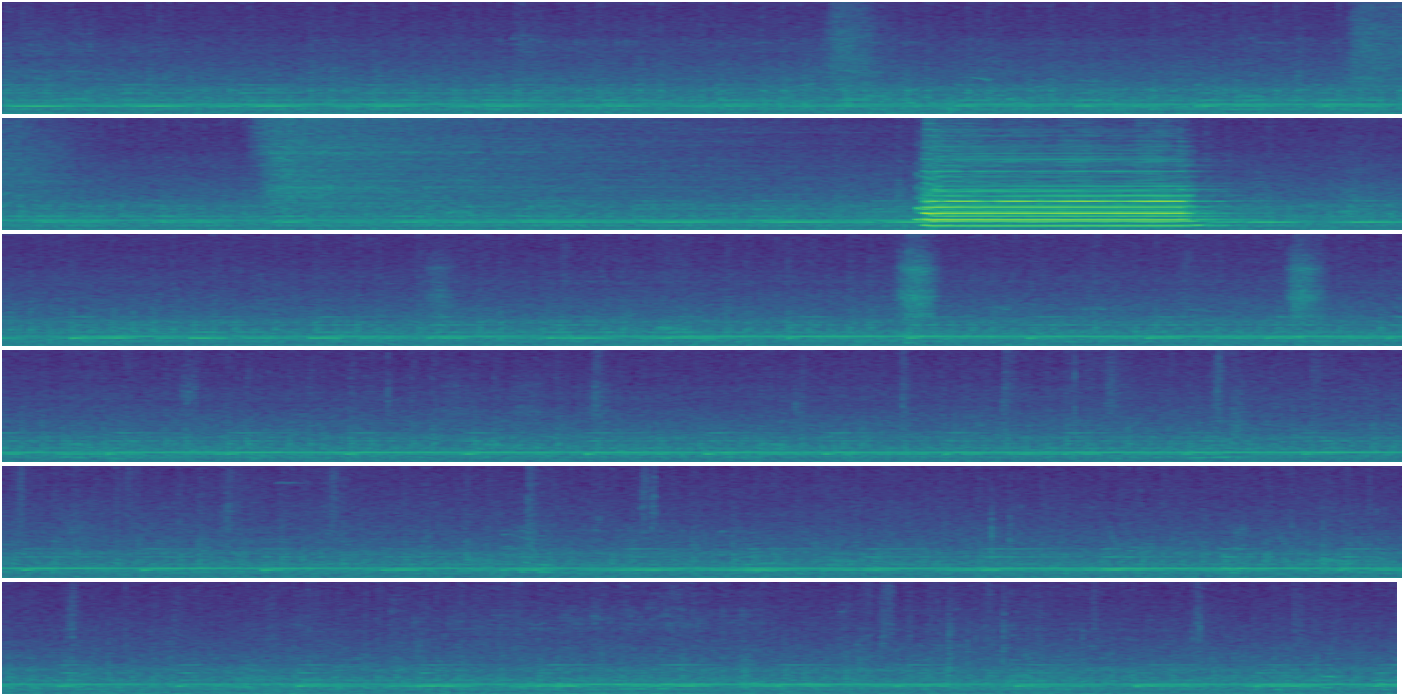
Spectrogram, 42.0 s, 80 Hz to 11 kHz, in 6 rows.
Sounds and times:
Vehicle: 0.0s - 41.9s.

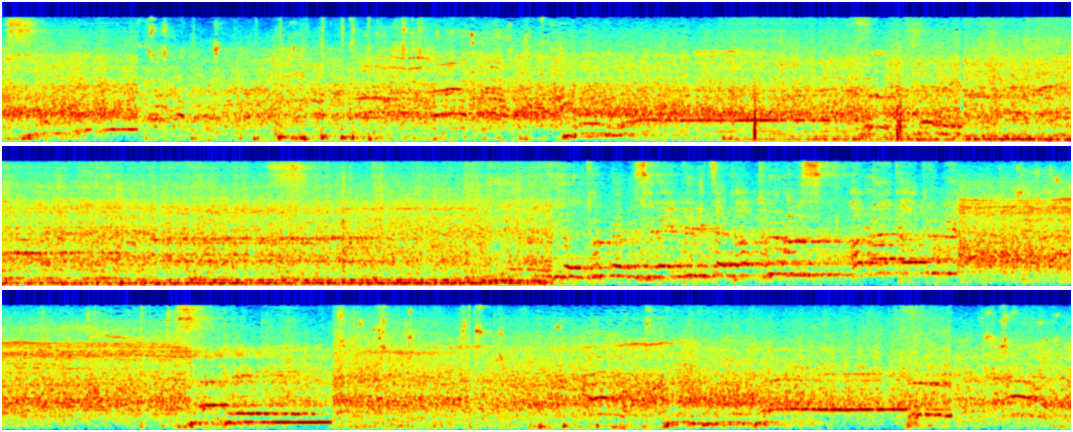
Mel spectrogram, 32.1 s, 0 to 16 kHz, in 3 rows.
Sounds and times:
Music: 7.3s - 16.3s
Speech: 8.5s - 9.6s, 15.8s - 20.3s, 23.2s - 24.7s.

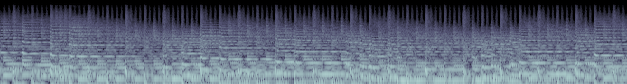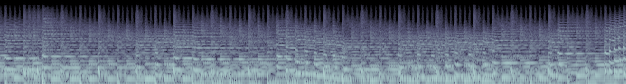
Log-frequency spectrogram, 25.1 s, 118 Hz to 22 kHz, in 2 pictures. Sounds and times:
Video game music: 0.0s - 25.0s.

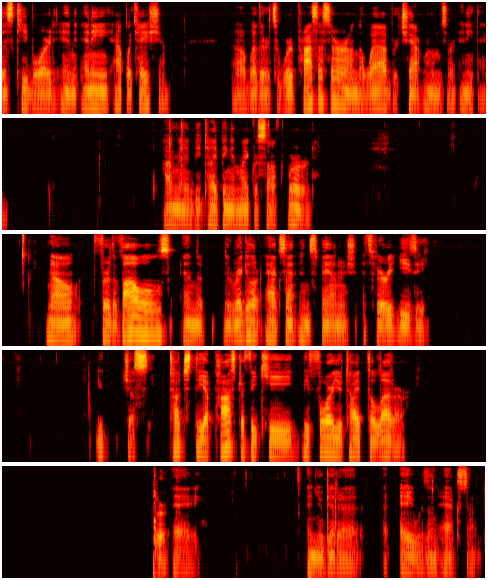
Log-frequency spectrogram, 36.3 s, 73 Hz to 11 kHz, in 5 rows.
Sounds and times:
Speech: 0.0s - 2.6s, 3.5s - 7.4s, 9.6s - 12.0s, 14.8s - 21.0s, 23.2s - 27.9s, 31.3s - 32.0s, 33.5s - 36.2s.

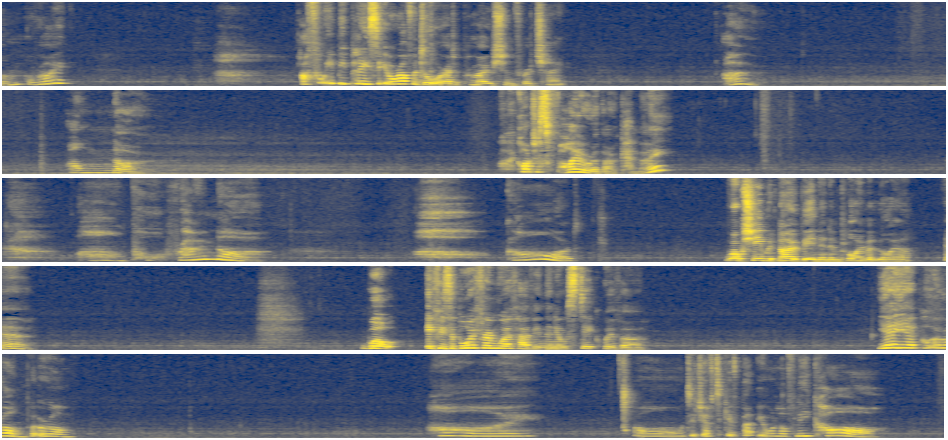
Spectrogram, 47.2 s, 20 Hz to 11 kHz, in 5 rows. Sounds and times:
Narration, monologue: 0.0s - 30.2s, 30.9s - 38.8s, 41.6s - 47.0s.

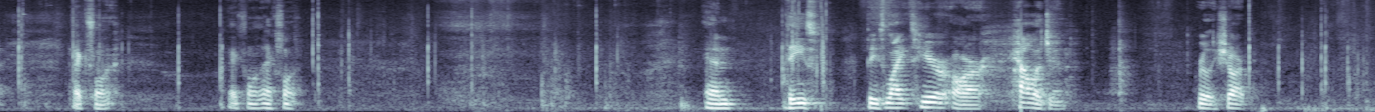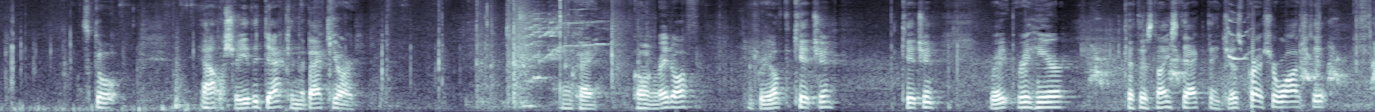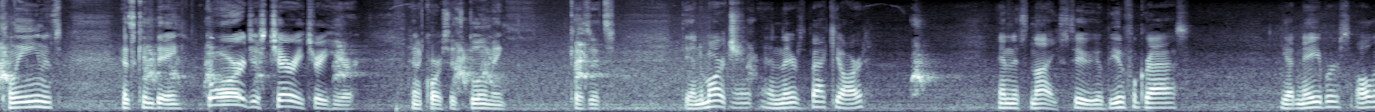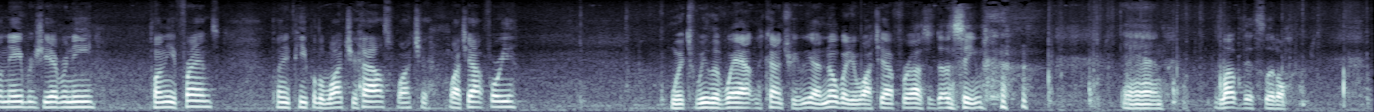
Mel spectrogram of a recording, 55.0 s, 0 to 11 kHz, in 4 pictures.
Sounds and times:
Speech: 0.7s - 1.2s, 2.3s - 3.1s, 7.1s - 10.8s, 12.0s - 12.6s, 14.6s - 15.0s, 15.8s - 17.4s, 19.4s - 22.2s, 22.8s - 28.2s, 28.8s - 32.6s, 33.2s - 33.7s, 34.4s - 36.2s, 37.5s - 39.4s, 40.3s - 46.5s, 48.0s - 51.3s, 52.5s - 54.2s.

